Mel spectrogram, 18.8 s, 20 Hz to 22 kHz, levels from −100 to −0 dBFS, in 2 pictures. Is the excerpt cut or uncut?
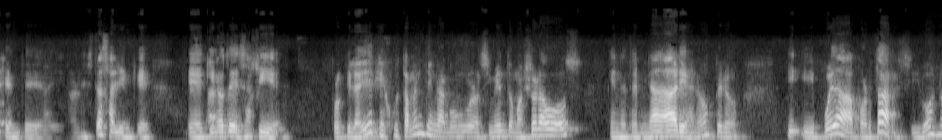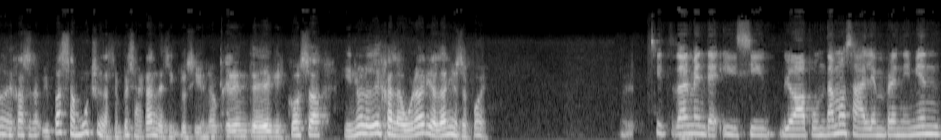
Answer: cut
